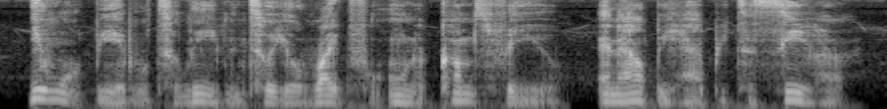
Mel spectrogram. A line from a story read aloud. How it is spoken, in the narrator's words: She whispered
